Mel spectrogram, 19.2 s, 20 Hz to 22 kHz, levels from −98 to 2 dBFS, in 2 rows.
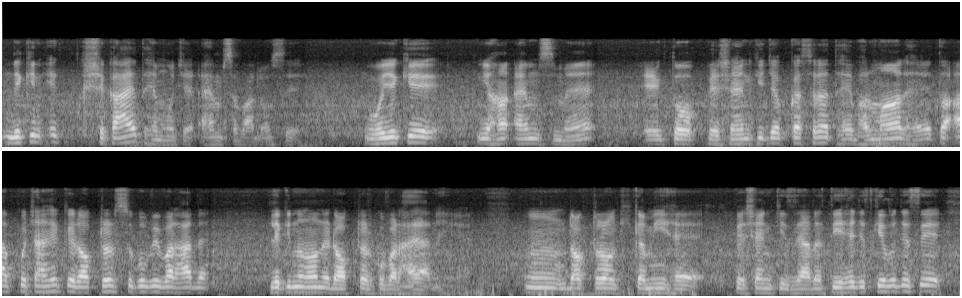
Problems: constant background noise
